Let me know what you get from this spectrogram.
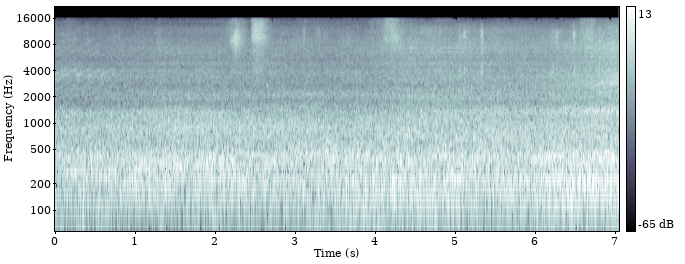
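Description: South Western Railway Class 450 Desiro electric multiple unit pulling out of the station and passing close by, a steady noise of wheels on rails and the moving train that grows slightly louder as it gathers speed.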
